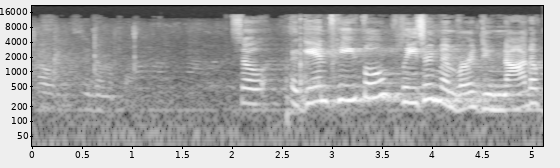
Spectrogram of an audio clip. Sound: applause

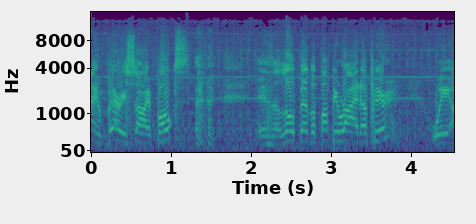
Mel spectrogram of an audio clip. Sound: chuckles

